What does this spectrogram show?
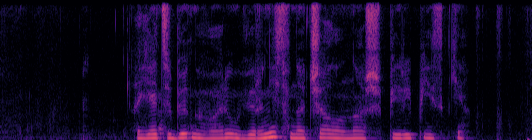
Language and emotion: Russian, neutral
